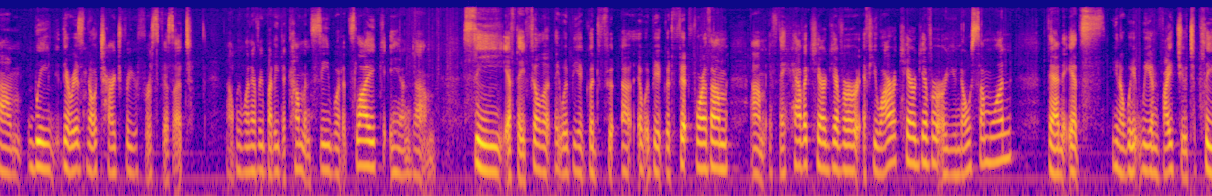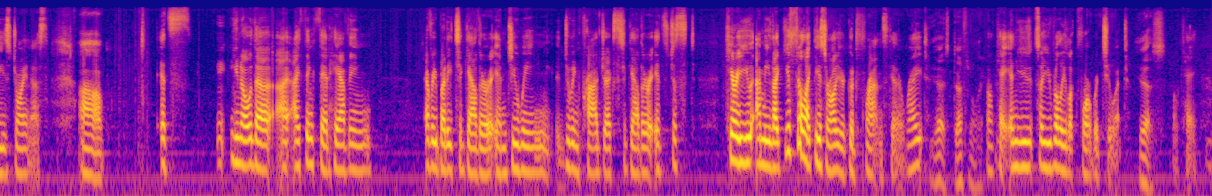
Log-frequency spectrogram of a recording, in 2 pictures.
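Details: Adult woman speaking, with a brief second voice replying; normal conversational speech.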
